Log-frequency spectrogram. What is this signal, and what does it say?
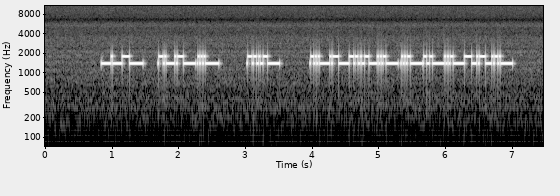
TTY/TDD text telephone tones (45.45 baud Baudot), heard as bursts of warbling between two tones, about 400 Hz shift, 1600 Hz centre. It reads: THEY ARE ASSISTED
